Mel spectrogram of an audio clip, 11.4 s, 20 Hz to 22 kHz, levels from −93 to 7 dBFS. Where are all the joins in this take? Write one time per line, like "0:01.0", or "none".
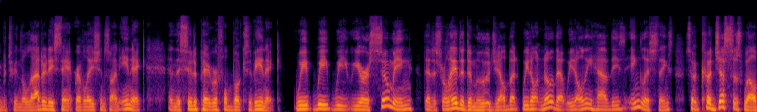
0:04.3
